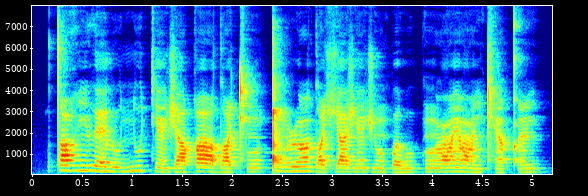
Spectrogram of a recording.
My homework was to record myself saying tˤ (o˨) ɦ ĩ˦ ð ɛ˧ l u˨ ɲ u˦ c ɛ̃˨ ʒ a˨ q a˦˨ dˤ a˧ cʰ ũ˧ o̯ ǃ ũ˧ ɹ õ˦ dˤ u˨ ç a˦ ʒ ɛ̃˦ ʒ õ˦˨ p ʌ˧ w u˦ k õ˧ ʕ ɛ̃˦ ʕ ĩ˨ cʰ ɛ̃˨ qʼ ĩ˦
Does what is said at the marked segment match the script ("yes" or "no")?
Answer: no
